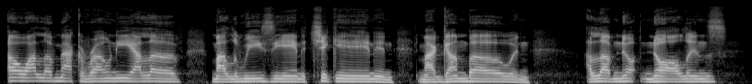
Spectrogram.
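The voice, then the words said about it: Southern accent, movie character voice. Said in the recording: “Can you do a Southern accent? ... Sling Blade?”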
